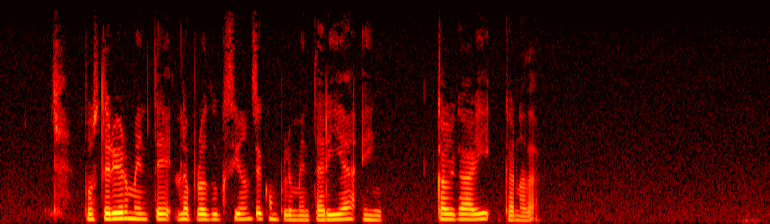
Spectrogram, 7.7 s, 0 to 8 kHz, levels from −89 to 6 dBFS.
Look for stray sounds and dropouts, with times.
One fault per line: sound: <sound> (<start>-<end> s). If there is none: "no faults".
no faults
